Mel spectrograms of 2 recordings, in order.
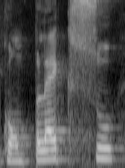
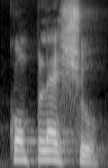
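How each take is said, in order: First: The x is pronounced as ks. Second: The x is not pronounced as ks. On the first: The speaker calls it right. "o grupo de fonemas K S" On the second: The speaker calls it wrong. "Ninguém fala complexo"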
